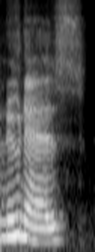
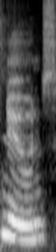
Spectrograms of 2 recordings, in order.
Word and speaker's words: Nunez: So it's Noons. It's not Nunez. It's Noons.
